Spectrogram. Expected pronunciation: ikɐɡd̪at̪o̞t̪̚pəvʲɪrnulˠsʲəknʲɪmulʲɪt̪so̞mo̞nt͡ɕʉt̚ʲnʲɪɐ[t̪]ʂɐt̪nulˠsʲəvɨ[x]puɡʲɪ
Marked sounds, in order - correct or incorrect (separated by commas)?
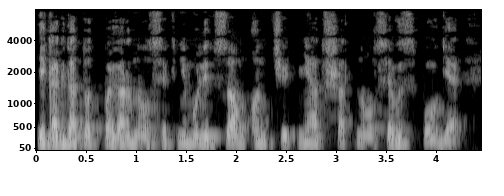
correct, incorrect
